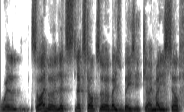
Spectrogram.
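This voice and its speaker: A man with a French accent talks in a dark, mellow tone. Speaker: molecular biologist, app company founder. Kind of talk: presentation. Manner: halting, many fillers.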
